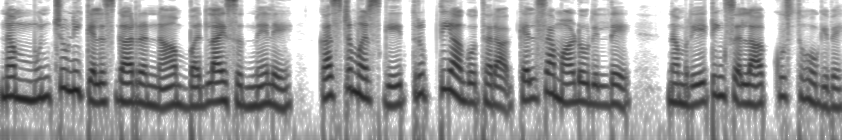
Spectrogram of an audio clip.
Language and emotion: Kannada, sad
